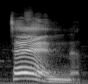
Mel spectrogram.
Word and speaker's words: one: 6, 7, 8, 9, 10. Good. 0. Repeat after me. 0. 0. 0. Good. 1. Nan sa gen yon W qui pas écrit mais qui prononcé. W. You say wa. Ouais, son W a?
